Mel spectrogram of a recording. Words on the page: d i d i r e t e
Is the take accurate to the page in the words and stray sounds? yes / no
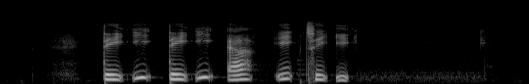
yes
